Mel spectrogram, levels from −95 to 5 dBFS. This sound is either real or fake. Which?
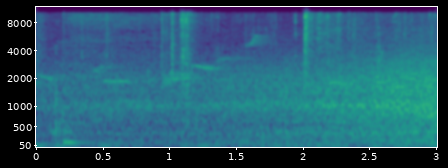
real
